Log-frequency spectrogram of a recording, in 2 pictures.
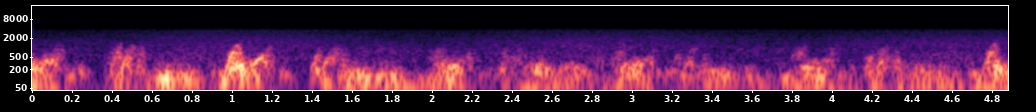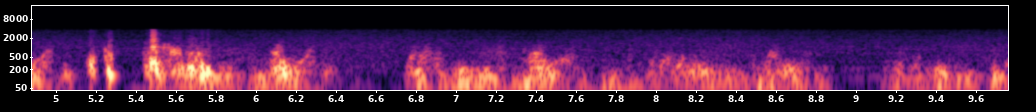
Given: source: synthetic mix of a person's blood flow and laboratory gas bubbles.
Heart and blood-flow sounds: Doppler ultrasound of blood flow; precordium
5.15-5.32 s: bubbles
5.43-5.83 s: bubbles
From the record:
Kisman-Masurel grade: 213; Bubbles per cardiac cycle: several, 3 to 8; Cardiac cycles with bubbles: 1 to 10%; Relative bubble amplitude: loud (0.450 to 0.775); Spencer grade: 1 (occasional bubble signal discernible with the cardiac motion signal, with majority of cardiac periods free of bubbles); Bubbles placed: only in the low amplitude regions of the cardiac cycle

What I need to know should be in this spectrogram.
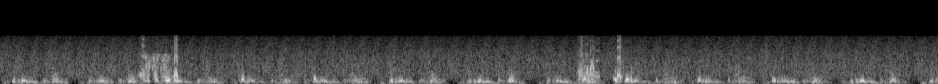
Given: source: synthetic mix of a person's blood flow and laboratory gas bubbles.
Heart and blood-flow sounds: Doppler ultrasound of blood flow; precordium
1.37-1.81 s: bubbles
5.76-6.00 s: bubbles
6.11-6.35 s: bubbles
From the record:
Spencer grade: 1 (occasional bubble signal discernible with the cardiac motion signal, with majority of cardiac periods free of bubbles); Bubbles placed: anywhere in the cardiac cycle

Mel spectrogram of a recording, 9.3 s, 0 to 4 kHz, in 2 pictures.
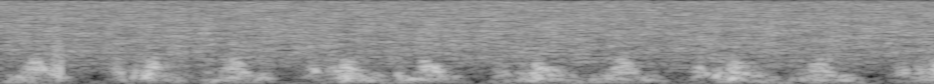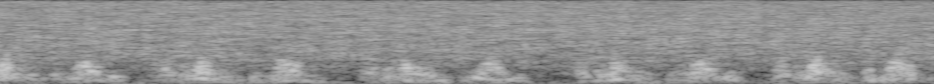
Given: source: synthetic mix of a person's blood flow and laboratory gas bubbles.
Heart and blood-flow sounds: Doppler ultrasound of blood flow; precordium
0.23-0.32 s: bubbles
From the record:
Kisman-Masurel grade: 123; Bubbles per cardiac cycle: 1 to 2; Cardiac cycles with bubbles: 10 to 50%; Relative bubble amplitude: loud (0.450 to 0.775); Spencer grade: 2 (many but less than half of the cardiac periods contain bubble signals, singularly or in groups); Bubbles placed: only in the low amplitude regions of the cardiac cycle

